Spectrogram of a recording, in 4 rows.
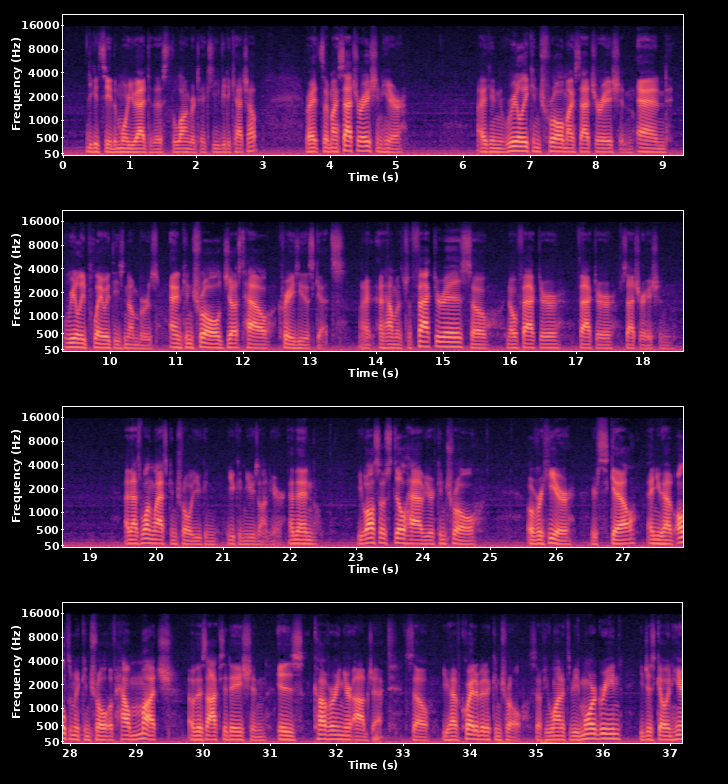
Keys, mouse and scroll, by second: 4.4-21.9 drag, 21.9-26.5 middle drag, 26.5 click, 27.3-29.6 middle drag, 28.2-29.6 scroll up 2, 29.6-37.1 drag.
